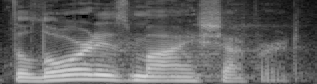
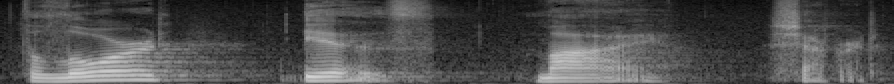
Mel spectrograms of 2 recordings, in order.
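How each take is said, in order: First: Said in the usual way. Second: The Lord is my shepherd, each word apart, dropping to a whisper on shepherd; slow it word by word and breathe shepherd; word by word, fading to whisper. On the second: Shown as a demonstration. Preacher walking the congregation through each word, softening to a whisper. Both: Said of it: "He'd preach like this".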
